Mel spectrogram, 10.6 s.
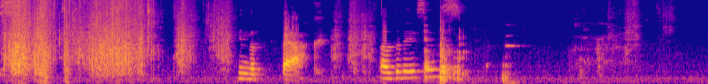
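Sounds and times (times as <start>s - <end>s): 
greens being cut open crunching: 0.0s - 3.6s
speech: 3.6s - 4.9s, 5.7s - 7.0s.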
